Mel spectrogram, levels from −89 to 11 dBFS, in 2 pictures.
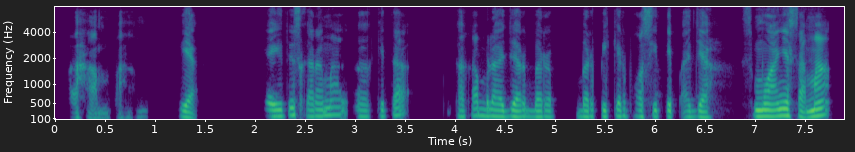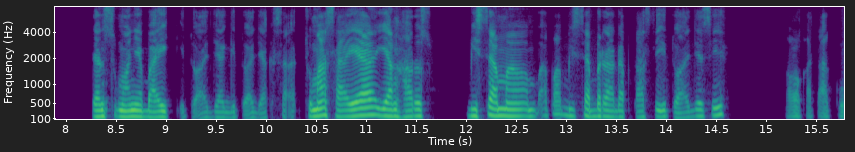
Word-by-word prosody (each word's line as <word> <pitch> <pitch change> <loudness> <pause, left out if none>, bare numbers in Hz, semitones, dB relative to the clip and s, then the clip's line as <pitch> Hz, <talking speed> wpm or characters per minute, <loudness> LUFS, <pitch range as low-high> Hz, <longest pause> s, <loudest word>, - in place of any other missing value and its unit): Paham - - -11
paham, 135 +5 -21 0.3
ya. - - 0 0.7
Ya - - -1
itu 190 +4 -2
sekarang 165 -1 -5
mah, 195 +1 -4 0.2
eee, 155 -1 -6
kita 160 0 -7 0.5
Kakak 160 +3 -6
belajar 160 -2 0
ber 150 0 -3 0.2
berpikir 155 +1 -4
positif 155 -1 -4
aja, 145 -1 -3 0.3
semuanya 165 +2 +5
sama 160 +4 +3 0.5
dan 160 0 +4
semuanya 155 0 +5
baik 145 0 +1
itu 145 - -18
aja, 135 +1 -11
gitu 135 0 -13
aja 125 -1 -11
saat - - -15
cuma 165 +3 +6
saya 180 +4 +5
yang 175 -2 +5
harus 160 +1 -1 0.3
bisa 175 +2 +3
mem 170 -2 +3
apa, 180 - -8
bisa 175 -1 -4
beradaptasi, 155 -1 -3
itu 150 - -19
aja 135 +6 -7
sih 190 +3 -1 0.6
kalau - - -9
kata - - -14
aku - - -14
160 Hz, 150 wpm, -24 LUFS, 150-170 Hz, 0.7 s, cuma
